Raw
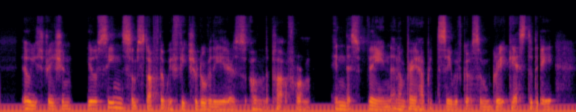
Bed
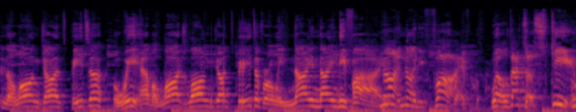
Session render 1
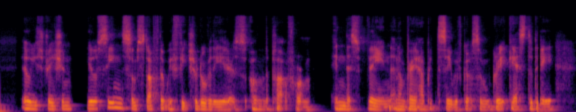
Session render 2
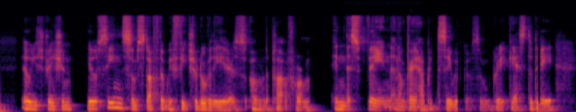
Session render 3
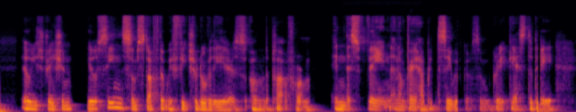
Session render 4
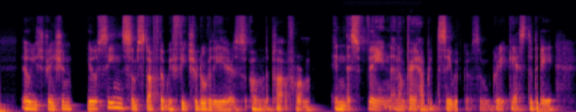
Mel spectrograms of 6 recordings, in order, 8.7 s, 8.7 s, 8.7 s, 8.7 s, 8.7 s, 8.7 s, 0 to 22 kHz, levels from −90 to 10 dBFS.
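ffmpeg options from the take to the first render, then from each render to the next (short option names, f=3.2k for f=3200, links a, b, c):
-af "bandreject=f=50:t=h:w=6,bandreject=f=100:t=h:w=6,bandreject=f=150:t=h:w=6,bandreject=f=200:t=h:w=6,bandreject=f=250:t=h:w=6"
-filter_complex "[0:a]asettb=1/sr,asplit=3[a][b][c];[a]atrim=end=1.694[d];[b]atrim=start=1.69:end=3.34,asetpts=PTS-STARTPTS,afade=t=in:d=0.004:c=qsin,afade=t=out:st=1.646:d=0.004:c=qsin,highshelf=f=7.9k:g=10[e];[c]atrim=start=3.336[f];[d][e]acrossfade=d=0.004:c1=hsin:c2=qsin[g];[g][f]acrossfade=d=0.004:c1=qsin:c2=hsin,asettb=1/sr,asplit=3[h][i][j];[h]atrim=end=5.144[k];[i]atrim=start=5.14:end=6.31,asetpts=PTS-STARTPTS,afade=t=in:d=0.004:c=qsin,afade=t=out:st=1.166:d=0.004:c=qsin,aemphasis=mode=production:type=bsi[l];[j]atrim=start=6.306[m];[k][l]acrossfade=d=0.004:c1=hsin:c2=qsin[n];[n][m]acrossfade=d=0.004:c1=qsin:c2=hsin,asplit=2[o][p];[o]atrim=end=6.86,asetpts=PTS-STARTPTS,afade=t=out:st=6.856:d=0.004:c=hsin:silence=0.0668344[q];[p]atrim=start=6.86,asetpts=PTS-STARTPTS,afade=t=in:d=1.32:silence=0.0668344[r];[q][r]concat=n=2:v=0:a=1"
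-af "lowshelf=f=160:g=11.5,bandreject=f=2.1k:w=17"
-af "volume=1.5dB"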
